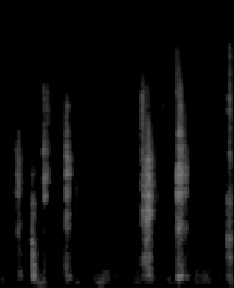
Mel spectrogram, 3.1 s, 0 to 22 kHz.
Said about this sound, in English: Dump all my dice out real quick because I keep on losing the dice that I need. All right. D12s.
